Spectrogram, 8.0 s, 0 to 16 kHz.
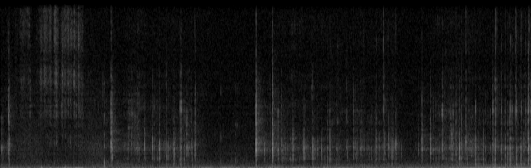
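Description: Long nails tap and scratch across the colored rubber buttons and edges of a small, hollow plastic LED remote control. The result is quiet, dense, short clicky taps over a bright, scratchy rustle centered near 2 kHz, with a faint low rumble underneath.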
